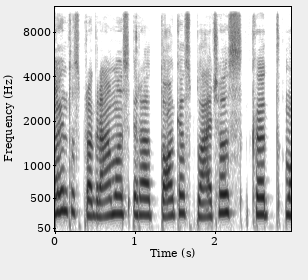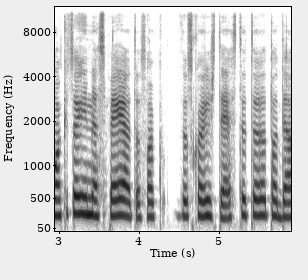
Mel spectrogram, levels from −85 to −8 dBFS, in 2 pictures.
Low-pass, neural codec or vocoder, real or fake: 10.8 kHz; vocoder, 44.1 kHz, 128 mel bands, Pupu-Vocoder; fake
